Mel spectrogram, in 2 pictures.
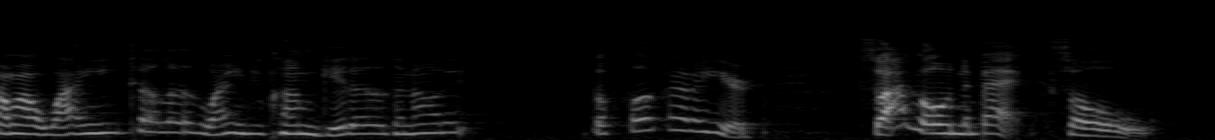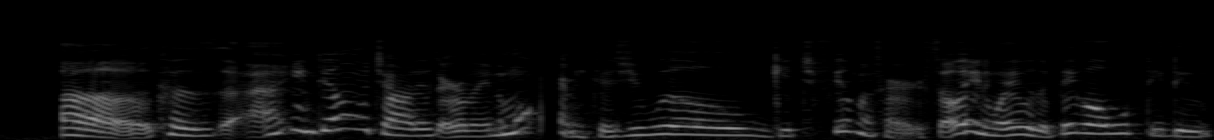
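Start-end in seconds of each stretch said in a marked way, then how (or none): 0.3-2.0 mock yelling, higher and louder. Retelling how daughters complained at a surgery door: imitating daughters yelling. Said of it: "they yelling at me".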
